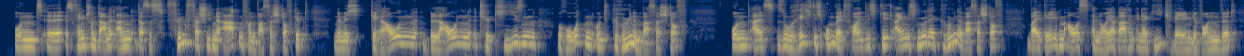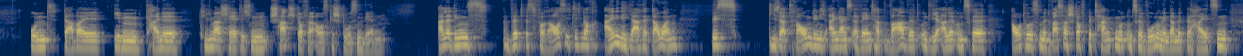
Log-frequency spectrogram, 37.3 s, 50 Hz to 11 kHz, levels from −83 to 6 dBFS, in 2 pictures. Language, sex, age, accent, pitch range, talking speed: German, male, 50-69, German, 110-135 Hz, 130 wpm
